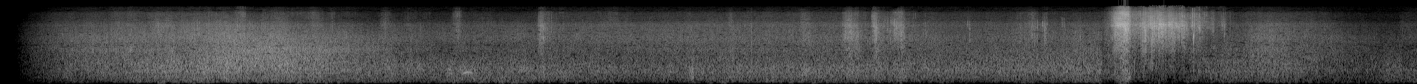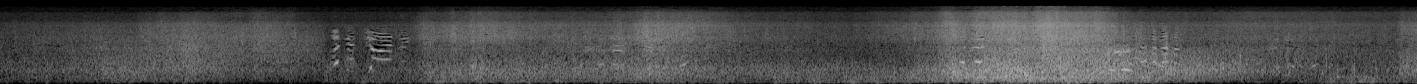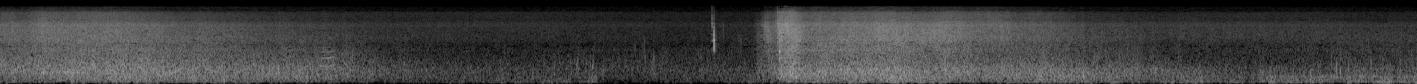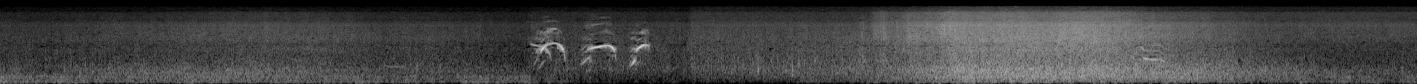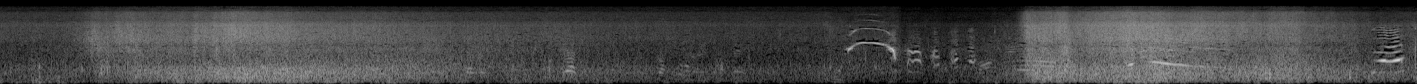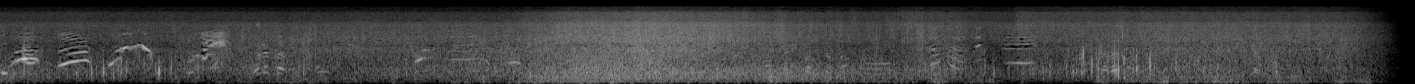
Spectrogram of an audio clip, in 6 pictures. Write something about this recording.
recording on Re Island, in Western France, on a windy day with LEM DO-21B Mic and MZ-N710 MD; wawes, stones, and children playing in background
island, sea, waves, wind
